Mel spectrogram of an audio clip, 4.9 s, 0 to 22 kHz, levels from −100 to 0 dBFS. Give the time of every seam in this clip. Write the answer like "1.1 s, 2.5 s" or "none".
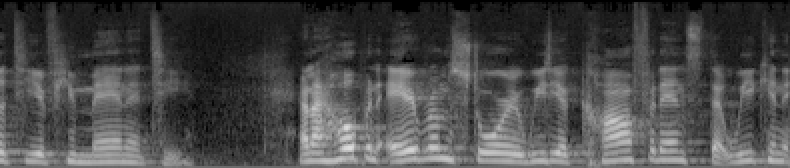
3.4 s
